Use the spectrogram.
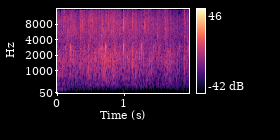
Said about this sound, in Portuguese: vamos aplaudir o pessoal lá em cima, gente, por favor? Muito obrigado.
